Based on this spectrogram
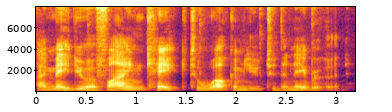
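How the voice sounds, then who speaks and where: Putting on a character voice, a man growls and rumbles at a medium pitch and a moderate pace. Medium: read story. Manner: growling, grumbling.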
